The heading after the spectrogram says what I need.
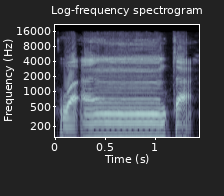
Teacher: Baik, perhatikan di sini ada nun sukun atau nun mati lalu berhadapan dengan salah satu huruf ikhfa di sini huruf ta, maka cara membaca nun sukun tersebut itu harus disamarkan ya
